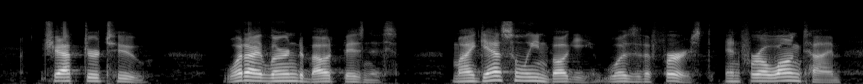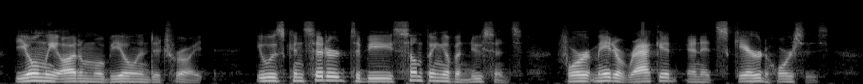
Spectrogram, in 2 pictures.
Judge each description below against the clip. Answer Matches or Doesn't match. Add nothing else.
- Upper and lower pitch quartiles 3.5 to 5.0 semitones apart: Matches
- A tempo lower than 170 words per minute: Matches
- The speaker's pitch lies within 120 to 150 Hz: Matches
